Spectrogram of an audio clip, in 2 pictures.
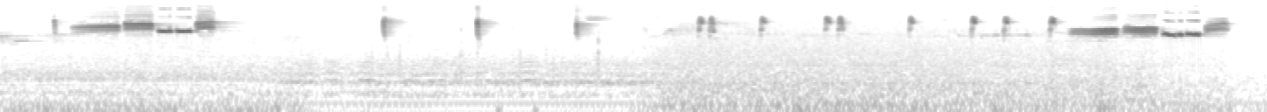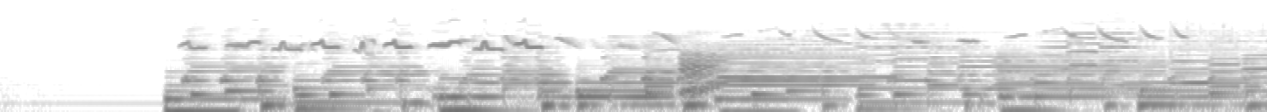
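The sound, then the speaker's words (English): Two short, high, buzzy Black-throated Green Warbler song phrases sound about ten seconds apart, with faint clicks between them, followed by a pause and then instrumental music. “we heard a recording of Black-Throated Green Warbler from Stokes Field Guide to Bird Songs, Eastern Region”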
